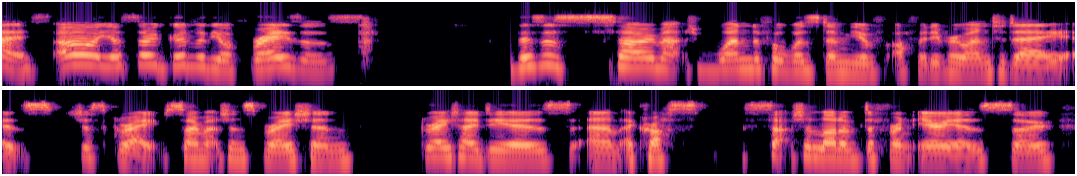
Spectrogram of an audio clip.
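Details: Adult woman speaking; typical speech.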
